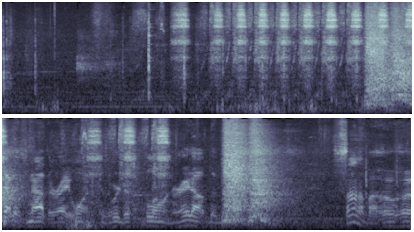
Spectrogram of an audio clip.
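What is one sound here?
Metal fittings click and rattle as a pressure gauge is handled.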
